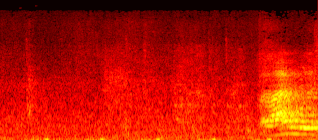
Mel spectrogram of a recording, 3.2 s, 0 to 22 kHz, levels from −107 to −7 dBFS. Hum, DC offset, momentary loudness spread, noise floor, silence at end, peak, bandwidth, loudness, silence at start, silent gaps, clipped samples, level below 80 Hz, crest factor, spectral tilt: none; under 0.1%; 26 LU; -56 dBFS; 0 s; -18 dBFS; 16 kHz; -32 LUFS; 0 s; none; under 0.1%; -58 dBFS; 20 dB; -5.5 dB/octave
